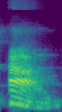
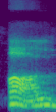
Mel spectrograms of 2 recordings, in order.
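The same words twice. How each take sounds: First: "pal" with a front a, as in "cat"; American pronunciation. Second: "pal" with a long open ah, like "paal"; non-American pronunciation. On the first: Teacher shows students how Americans say it, "pal" with a flat cat vowel. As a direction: say "pal" to rhyme with Al. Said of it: "they pronounce it as pal". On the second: Teacher shows students how Americans don't say it, "pal" with an ah. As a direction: say "pal" with a back ah vowel. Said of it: "they don't pronounce it as pal". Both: Shown as a demonstration.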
